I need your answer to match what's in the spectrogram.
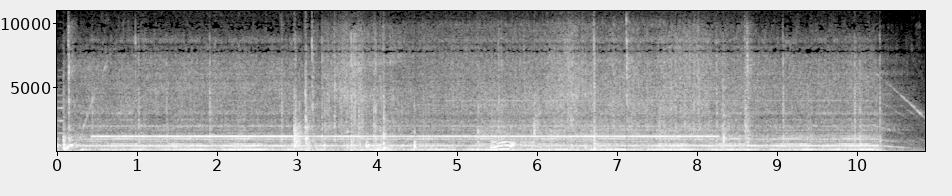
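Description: A home laser printer, recorded with an Olympus recorder, runs through a single page: a steady mechanical hum with a low drone, plus occasional clicks and whirring shifts, stopping abruptly near the end. Fairly loud, no voices.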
